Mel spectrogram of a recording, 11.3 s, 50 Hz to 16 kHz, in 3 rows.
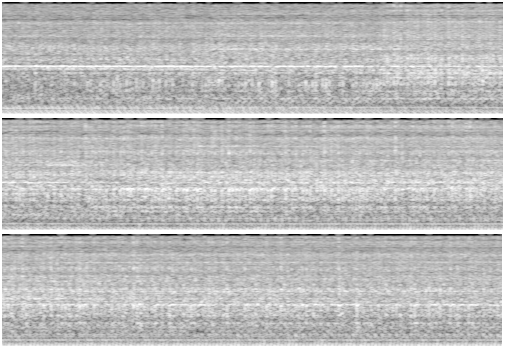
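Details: Toyota MR2 3S-GE engine idling cold: light, uneven knock over a steady low hum, only when cold; owner suspects piston slap, unconfirmed.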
